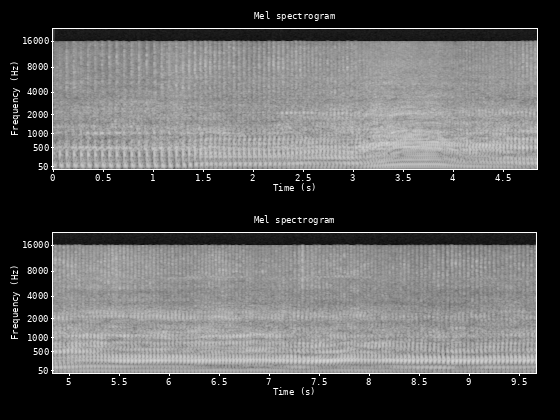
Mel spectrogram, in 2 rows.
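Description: Suzuki DR-Z400 dirt bike's single-cylinder four-stroke engine running at low revs, with one quick blip of the throttle about three and a half seconds in, the pitch rising and falling back, then running steadily.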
